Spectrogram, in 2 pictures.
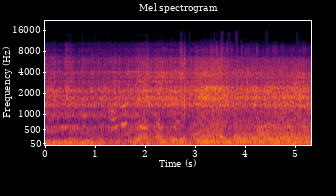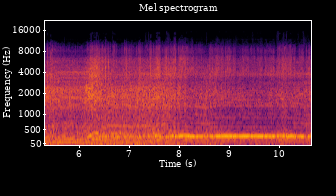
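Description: Dirt bike engine running under load while riding through long grass. Its pitch wanders, then rises about six seconds in and holds higher to the end.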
